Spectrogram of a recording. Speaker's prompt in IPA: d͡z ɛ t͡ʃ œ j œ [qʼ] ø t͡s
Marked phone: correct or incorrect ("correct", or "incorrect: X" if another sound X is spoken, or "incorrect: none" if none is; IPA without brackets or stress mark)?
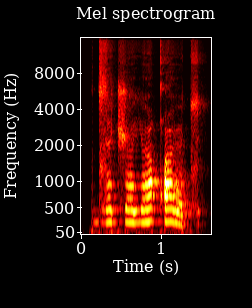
correct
